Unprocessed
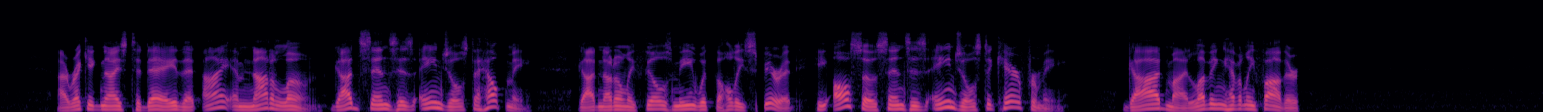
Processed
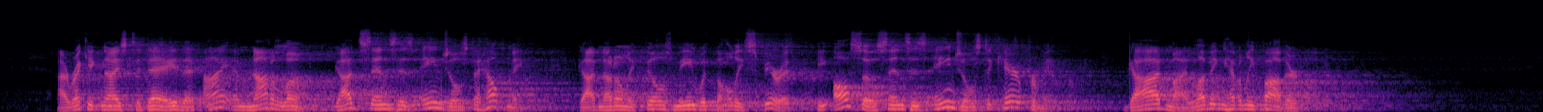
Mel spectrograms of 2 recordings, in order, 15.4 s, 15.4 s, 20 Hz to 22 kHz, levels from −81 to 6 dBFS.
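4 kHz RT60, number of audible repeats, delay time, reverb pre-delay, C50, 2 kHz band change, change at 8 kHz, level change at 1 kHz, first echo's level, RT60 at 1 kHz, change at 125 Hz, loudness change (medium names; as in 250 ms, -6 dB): 2.5 s, 2, 371 ms, 7 ms, 8.0 dB, +5.5 dB, no reading, +6.0 dB, -17.5 dB, 2.7 s, +6.5 dB, +6.0 dB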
